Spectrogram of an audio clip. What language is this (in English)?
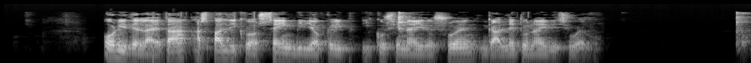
Basque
